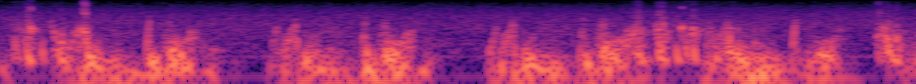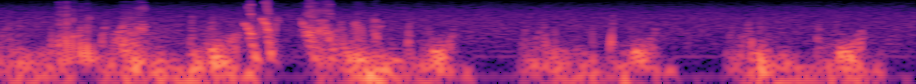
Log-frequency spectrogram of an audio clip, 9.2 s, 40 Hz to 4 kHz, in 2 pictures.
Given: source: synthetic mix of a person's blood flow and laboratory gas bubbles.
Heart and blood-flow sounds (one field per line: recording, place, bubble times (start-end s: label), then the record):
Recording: Doppler ultrasound of blood flow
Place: precordium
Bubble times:
0.05-0.51 s: bubbles
3.11-3.69 s: bubbles
3.75-3.80 s: bubbles
4.37-4.53 s: bubbles
4.85-5.10 s: bubbles
5.16-5.33 s: bubbles
5.78-5.98 s: bubbles
6.07-6.30 s: bubbles
6.33-6.62 s: bubbles
From the record:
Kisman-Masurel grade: 232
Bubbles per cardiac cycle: several, 3 to 8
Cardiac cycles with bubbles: 50 to 99%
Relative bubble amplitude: moderate (0.250 to 0.450)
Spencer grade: 3 (all of the cardiac periods contain showers or single bubble signals, but not dominating or overriding the cardiac motion signals)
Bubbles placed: only in the low amplitude regions of the cardiac cycle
